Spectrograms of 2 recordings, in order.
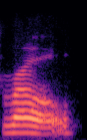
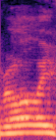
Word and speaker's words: Rolle: by the way my my last name is pronounced ro ro so the okay saying Ry for as long as I've known you I'm sorry oh that's quite all right it's Ro like esero from the good time right yeah it is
